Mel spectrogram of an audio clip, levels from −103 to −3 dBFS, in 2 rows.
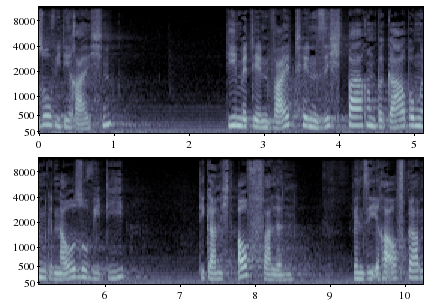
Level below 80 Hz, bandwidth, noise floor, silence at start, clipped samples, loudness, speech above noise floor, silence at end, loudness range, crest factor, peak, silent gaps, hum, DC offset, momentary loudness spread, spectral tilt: -62 dBFS; 11.5 kHz; -59 dBFS; 0 s; under 0.1%; -36 LUFS; 23 dB; 0 s; 5 LU; 20 dB; -18 dBFS; none; none; under 0.1%; 10 LU; -5 dB/octave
